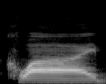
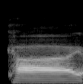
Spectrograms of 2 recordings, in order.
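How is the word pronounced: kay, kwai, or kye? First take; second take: kwai; kye. First: It is said like "kwai", with a w sound. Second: It is said like "kye", rhyming with "sky". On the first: "or Kwai" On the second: "a lot of people think it's Kai"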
